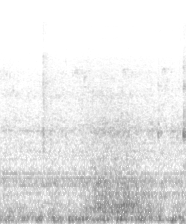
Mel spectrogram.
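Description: A low, uneven rumble of outdoor background noise.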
